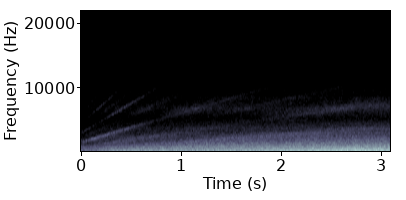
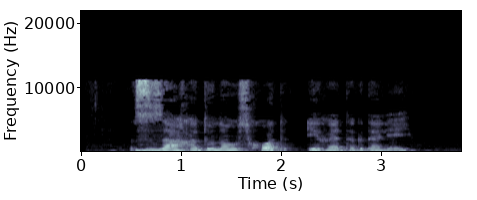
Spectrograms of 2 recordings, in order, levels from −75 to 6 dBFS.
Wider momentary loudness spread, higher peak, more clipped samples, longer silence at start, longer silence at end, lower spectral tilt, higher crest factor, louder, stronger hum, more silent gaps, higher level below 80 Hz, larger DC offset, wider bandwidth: about the same, 12 LU vs 14 LU; about the same, -8 dBFS vs -6 dBFS; neither; second, 0 s vs 0.5 s; second, 0 s vs 0.55 s; first, -8.5 dB/octave vs -3.5 dB/octave; about the same, 16 dB vs 20 dB; about the same, -26 LUFS vs -24 LUFS; neither; neither; first, -38 dBFS vs -66 dBFS; neither; second, 9.8 kHz vs 12 kHz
